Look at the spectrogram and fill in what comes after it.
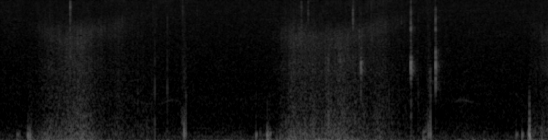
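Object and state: Handheld recorder mic heads tapped and rubbed.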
